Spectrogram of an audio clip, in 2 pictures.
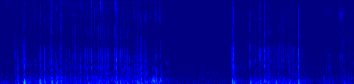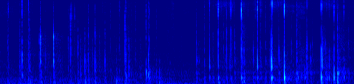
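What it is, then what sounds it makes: Faux leather wallet, tapped and scratched. A small red croc-embossed faux leather clutch wallet with a flap and a metal snap stands upright on a table and is tapped and scratched from behind by long fingernails. The result is quiet, dense, dry tapping mixed with soft scratching and crinkling, each tap dying away almost instantly.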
